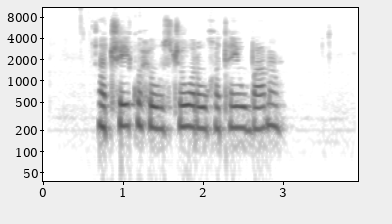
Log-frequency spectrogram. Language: Abkhazian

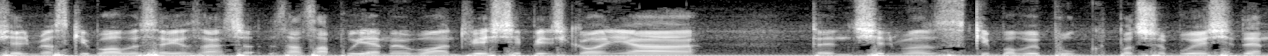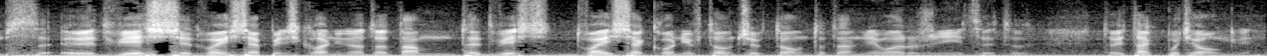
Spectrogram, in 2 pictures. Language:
Polish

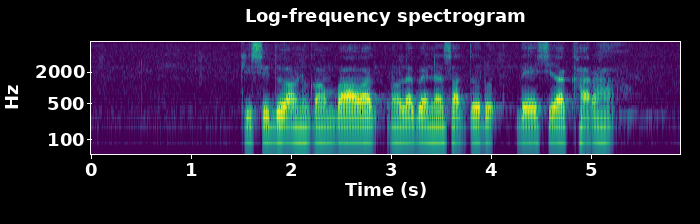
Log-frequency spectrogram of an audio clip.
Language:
Sinhala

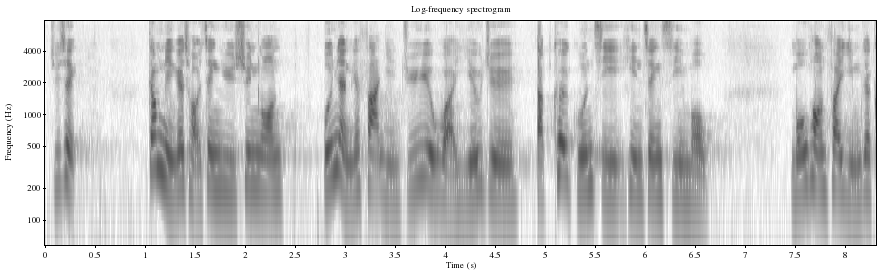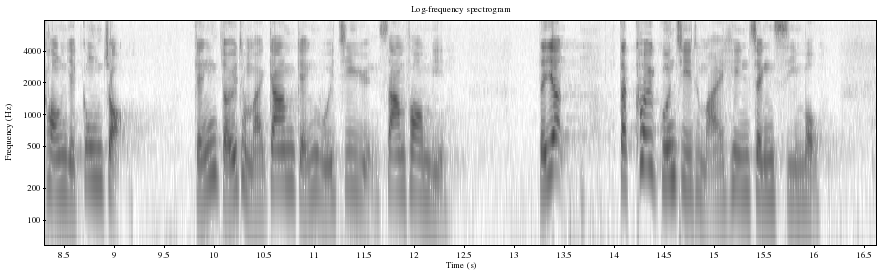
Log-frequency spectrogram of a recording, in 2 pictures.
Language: Cantonese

